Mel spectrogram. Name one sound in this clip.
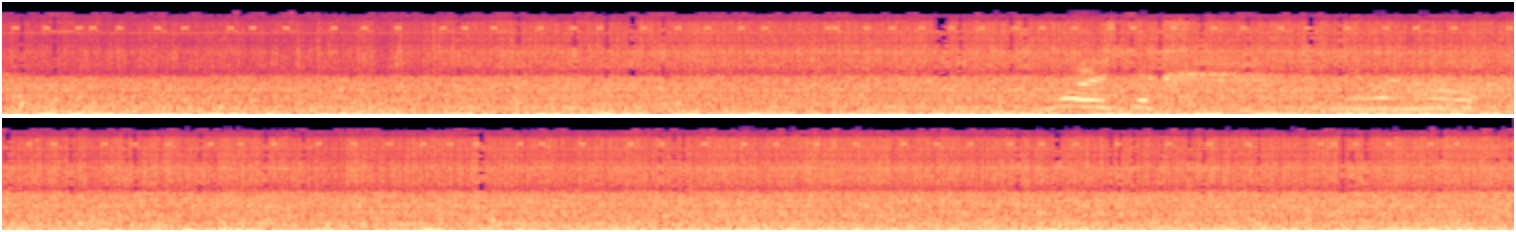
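A car drives steadily along a wet road with a low rumble of tyres.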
